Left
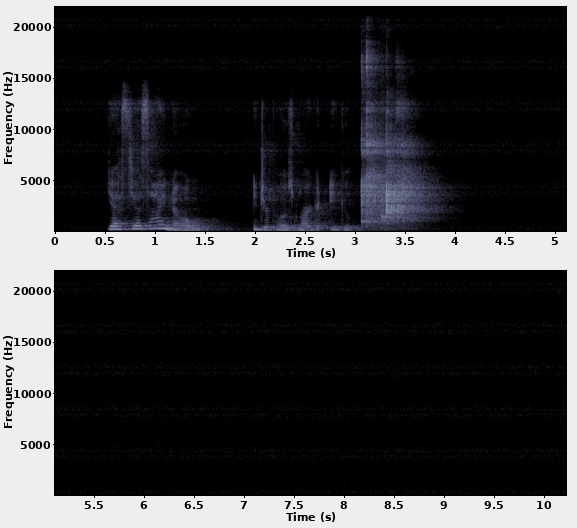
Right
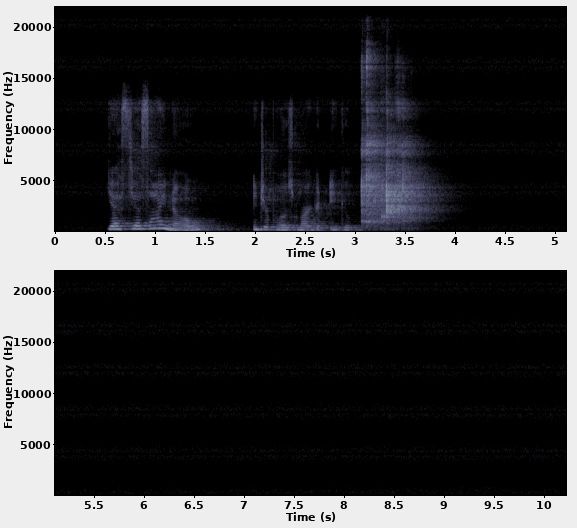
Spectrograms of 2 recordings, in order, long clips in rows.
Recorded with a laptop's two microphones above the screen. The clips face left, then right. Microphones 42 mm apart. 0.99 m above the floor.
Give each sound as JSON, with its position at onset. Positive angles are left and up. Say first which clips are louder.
{"t": 0.5, "sound": "a woman speaking", "louder": "right 1 dB", "side_deg": -5, "distance_m": 0.6}
{"t": 3.1, "sound": "chewing", "louder": "left 1 dB", "side_deg": 15, "distance_m": 4.5}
